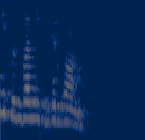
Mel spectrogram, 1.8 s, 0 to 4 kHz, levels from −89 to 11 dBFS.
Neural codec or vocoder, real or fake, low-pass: codec, 32 kHz, 1.9 kbps, SNAC; fake; 3.6 kHz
